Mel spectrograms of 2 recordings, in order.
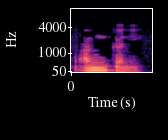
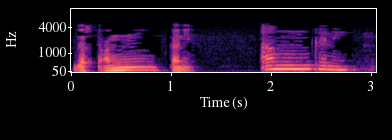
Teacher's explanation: So when we pronounce them together, this then this nga, it changes to nga, which is the block at the back of their throat. This nga is there is a block.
